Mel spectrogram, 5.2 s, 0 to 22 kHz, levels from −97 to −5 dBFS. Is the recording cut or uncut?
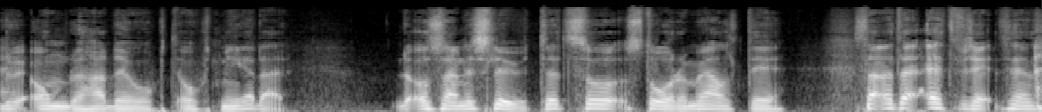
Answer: uncut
